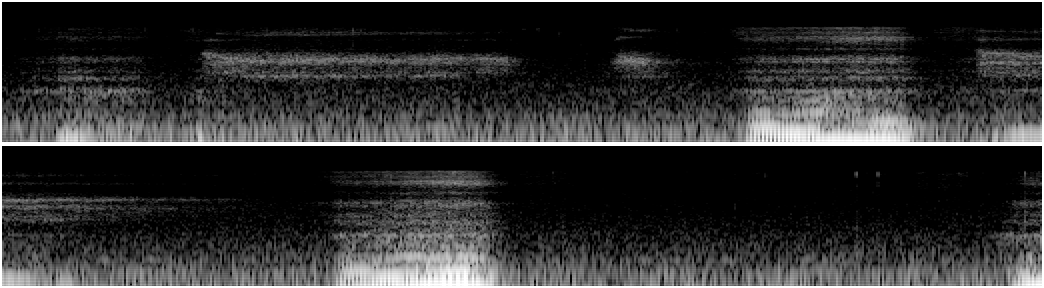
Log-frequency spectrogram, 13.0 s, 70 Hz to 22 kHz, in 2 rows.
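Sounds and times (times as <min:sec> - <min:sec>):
quiet breathing: 0:00.0 - 0:10.1, 0:11.9 - 0:13.0
person snoring: 0:04.6 - 0:07.5, 0:08.5 - 0:09.7.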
